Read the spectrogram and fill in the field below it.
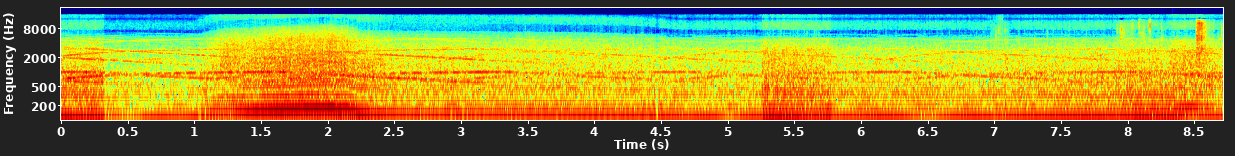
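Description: A car engine revs up and drives off.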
